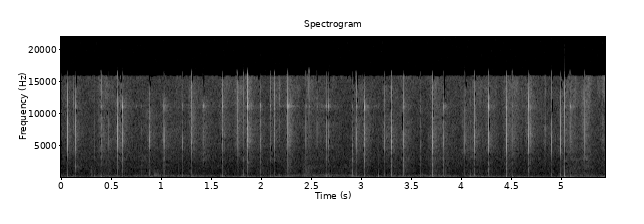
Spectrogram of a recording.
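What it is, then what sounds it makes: Agate slice scratched with nails. A small, thin, solid blue agate slice is scratched along its rim with long nails. The result is a rapid series of short, dry, bright clicks and scrapes over a faint low hum, each fading almost instantly.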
